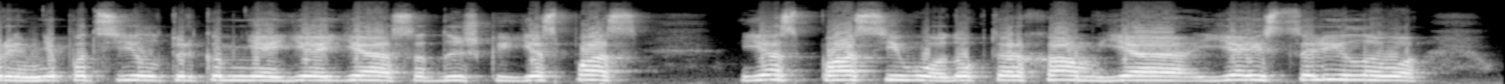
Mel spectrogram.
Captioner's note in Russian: с одышкой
